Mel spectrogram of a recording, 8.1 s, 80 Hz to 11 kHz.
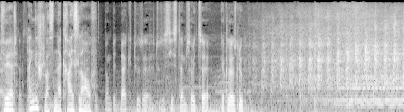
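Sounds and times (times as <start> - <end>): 
speech: 0.0 - 5.5
faint rhythmic chuffing of steam engine: 2.4 - 8.0
steam engine hissing escaping steam: 4.9 - 8.0.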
